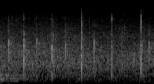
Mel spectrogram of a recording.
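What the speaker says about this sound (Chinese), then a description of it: "掌声鼓励。" A small audience at a Miaoli Hakka singers' concert gives brief, sparse applause, scattered individual claps at moderate distance, fairly quiet.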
